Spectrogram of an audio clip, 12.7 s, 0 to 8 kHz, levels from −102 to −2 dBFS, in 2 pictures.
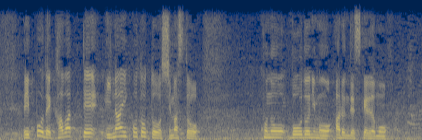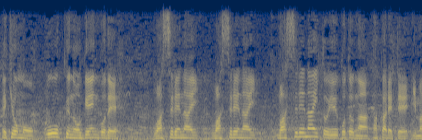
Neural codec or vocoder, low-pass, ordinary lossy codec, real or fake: none; 7.2 kHz; Opus, 64 kbps; real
